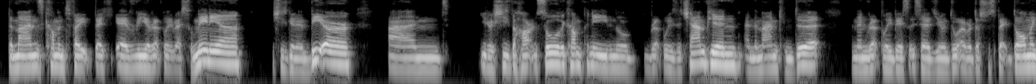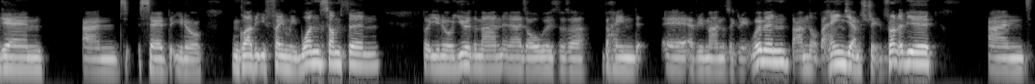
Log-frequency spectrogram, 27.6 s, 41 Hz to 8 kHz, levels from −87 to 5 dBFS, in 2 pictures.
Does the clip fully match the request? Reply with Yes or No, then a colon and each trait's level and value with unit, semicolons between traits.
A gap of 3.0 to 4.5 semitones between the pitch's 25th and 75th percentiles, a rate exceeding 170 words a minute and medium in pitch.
No: average, 4.1 semitones; average, 200 wpm; low, 115 Hz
